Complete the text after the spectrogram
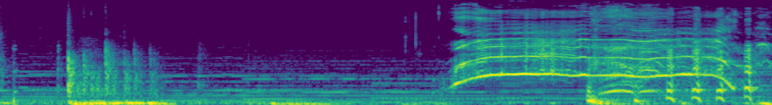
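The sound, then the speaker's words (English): A person lets out a loud, shrill vocal screech imitating a bird or creature to get someone's attention, held for about two seconds with a wavering pitch, following a few dull thumps. “I screech.”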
